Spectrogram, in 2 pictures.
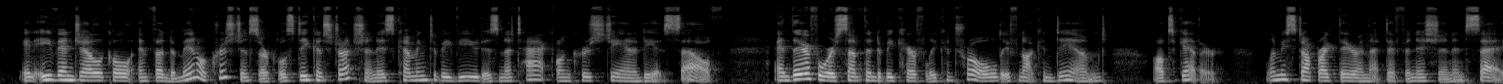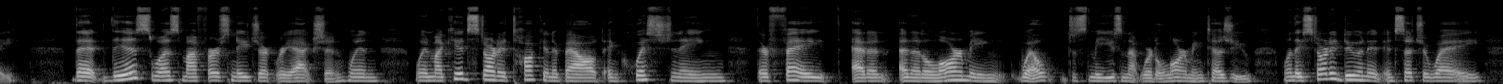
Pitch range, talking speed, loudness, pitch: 160-190 Hz, 165 wpm, -26 LUFS, 170 Hz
